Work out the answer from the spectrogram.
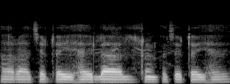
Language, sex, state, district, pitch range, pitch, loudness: Hindi, male, Chhattisgarh, Balrampur, 115-120 Hz, 120 Hz, -18 LUFS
